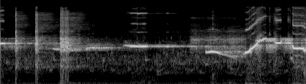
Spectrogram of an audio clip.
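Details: White-rumped shama song meant to provoke other shamas into answering: sustained whistled notes near one pitch, a few sharp clicks early, then a gliding whistle that dips, climbs steeply and falls back.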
